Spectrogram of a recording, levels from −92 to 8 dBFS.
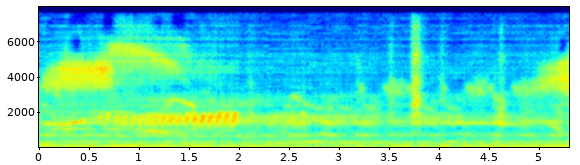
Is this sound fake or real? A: fake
